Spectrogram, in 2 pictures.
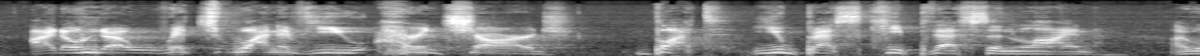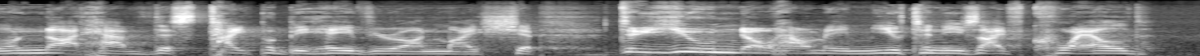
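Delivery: riled-up, agitated ship captain voice. Voicing a ship captain scolding the crew: agitated captain voice. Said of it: "He's very agitated at this point".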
